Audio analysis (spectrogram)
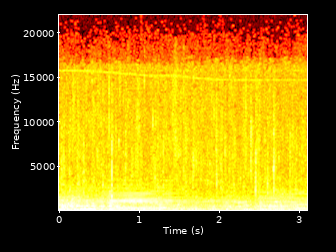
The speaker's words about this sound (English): I quiet everything else around me so that I can hear the thunder and the rain as it falls from above.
